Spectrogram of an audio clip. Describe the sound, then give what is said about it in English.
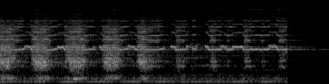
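A gemstone screeches against a spinning polishing wheel under the most intense pressure during the final polishing phase: a loud, continuous high-pitched squeal that wavers slightly in intensity for about three seconds, then cuts off abruptly, leaving a faint hum. “And interestingly, in that position, in the most intense pressure, the stone itself cries out, screeches out, okay?”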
